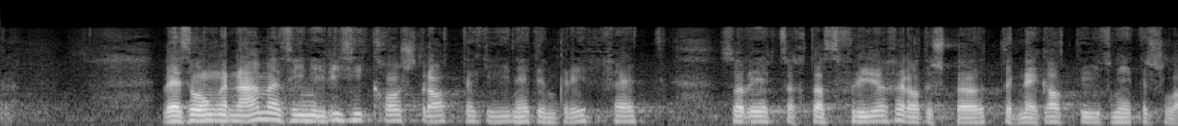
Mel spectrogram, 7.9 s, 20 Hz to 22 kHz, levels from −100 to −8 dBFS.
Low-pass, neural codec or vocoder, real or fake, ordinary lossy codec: 9.9 kHz; vocoder, 22.05 kHz, 80 mel bands, Vocos; fake; none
